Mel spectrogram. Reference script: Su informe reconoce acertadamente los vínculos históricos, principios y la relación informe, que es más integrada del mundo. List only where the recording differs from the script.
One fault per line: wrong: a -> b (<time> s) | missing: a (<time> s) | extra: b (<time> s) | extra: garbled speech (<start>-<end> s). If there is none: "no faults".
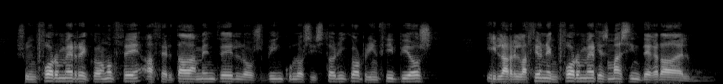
no faults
